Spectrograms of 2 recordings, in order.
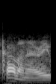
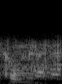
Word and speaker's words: culinary: It's sometimes pronounced culinary which is incorrect. Culinary.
